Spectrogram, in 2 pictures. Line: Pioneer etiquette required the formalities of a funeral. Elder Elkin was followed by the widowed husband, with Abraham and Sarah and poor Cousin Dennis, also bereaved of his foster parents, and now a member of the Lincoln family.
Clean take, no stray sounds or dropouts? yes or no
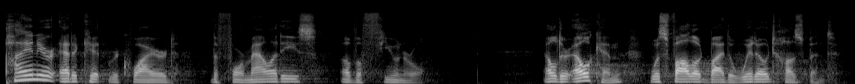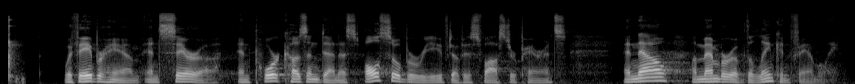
no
